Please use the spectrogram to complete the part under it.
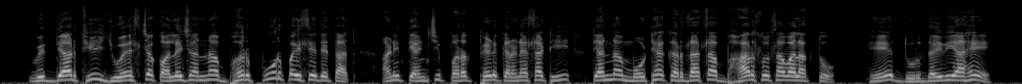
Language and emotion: Marathi, angry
